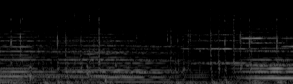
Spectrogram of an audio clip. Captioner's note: keyboard typing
